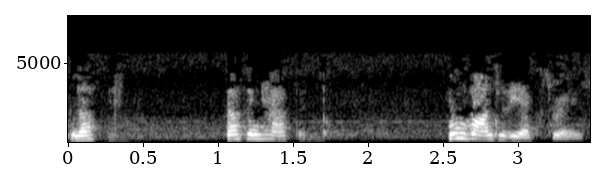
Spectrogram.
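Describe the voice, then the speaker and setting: A woman's voice: fairly high pitch, expressive, normal speed, soft background music, natural voice. A woman playing a desperate, insistent astronaut possessed by an alien, urgent and pleading, in a 1970s radio drama. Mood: distressed. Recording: muffled, narrow-band old radio.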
